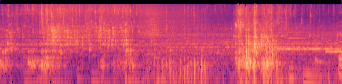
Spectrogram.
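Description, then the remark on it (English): A toilet in a student dorm flushes with a loud rushing of water that surges midway, then swirls and gurgles as the bowl drains and begins to refill. “All it takes to get early detection is flushing toilets.”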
